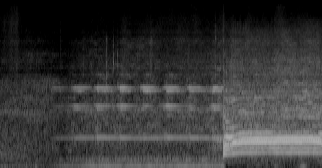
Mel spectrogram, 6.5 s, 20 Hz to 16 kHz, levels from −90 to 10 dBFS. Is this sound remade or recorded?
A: remade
